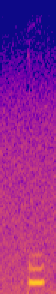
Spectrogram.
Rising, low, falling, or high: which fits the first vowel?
high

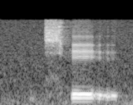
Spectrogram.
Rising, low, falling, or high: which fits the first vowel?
falling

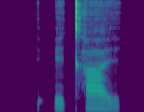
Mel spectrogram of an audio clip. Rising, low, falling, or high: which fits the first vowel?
falling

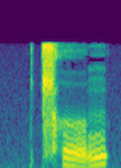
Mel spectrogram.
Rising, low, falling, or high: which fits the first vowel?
low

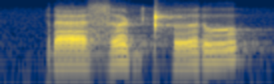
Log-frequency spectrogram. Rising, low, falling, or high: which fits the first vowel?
low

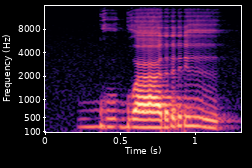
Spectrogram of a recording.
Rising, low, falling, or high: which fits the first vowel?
low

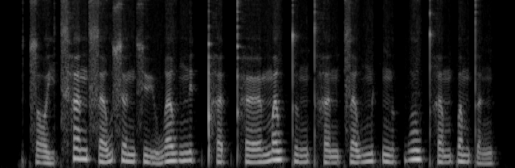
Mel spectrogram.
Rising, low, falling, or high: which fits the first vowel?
low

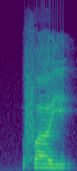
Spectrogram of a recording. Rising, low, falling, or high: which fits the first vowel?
low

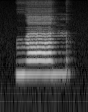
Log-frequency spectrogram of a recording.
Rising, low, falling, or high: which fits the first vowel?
high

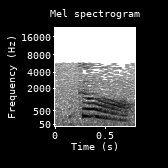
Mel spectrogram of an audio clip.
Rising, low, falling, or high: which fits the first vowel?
falling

